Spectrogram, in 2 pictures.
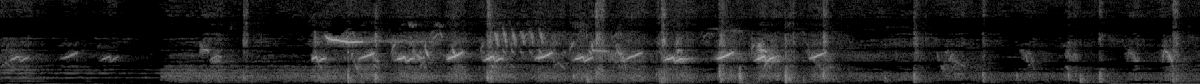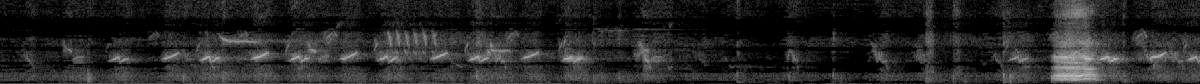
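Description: Small birds chirping in quick runs of short, high notes, with a pause of a couple of seconds in the middle.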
